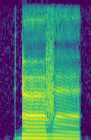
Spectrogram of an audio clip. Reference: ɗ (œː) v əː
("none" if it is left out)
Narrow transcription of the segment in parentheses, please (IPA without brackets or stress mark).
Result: œː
